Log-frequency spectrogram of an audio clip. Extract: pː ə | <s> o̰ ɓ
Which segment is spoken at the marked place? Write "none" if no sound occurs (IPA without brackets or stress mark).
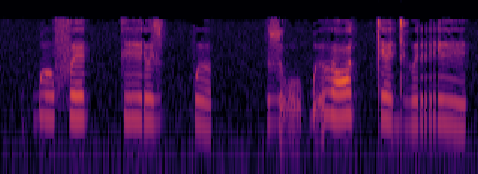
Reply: z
